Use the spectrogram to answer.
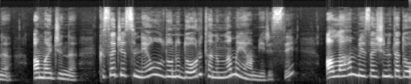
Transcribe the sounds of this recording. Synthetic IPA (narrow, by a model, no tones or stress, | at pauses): nɯ | amad͡ʒɯnɯ | kʰɯsad͡ʒasɯnɛo̞lˠd̪uːnud̪o̞ːɾut̪ʰanɯmlˠamajanbiɾisi | alˠːaːɦɯnmesaʒɯnɯd̪ad̪o̞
